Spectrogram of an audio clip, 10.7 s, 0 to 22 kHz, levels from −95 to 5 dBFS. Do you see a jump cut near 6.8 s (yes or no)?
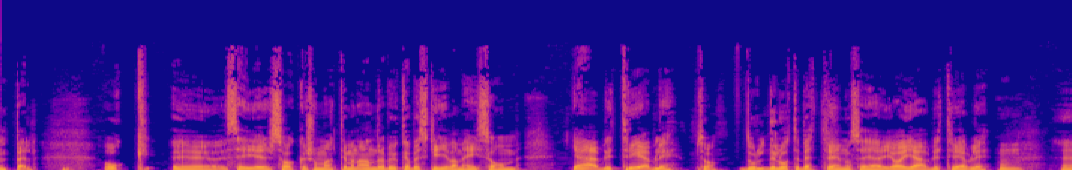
no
